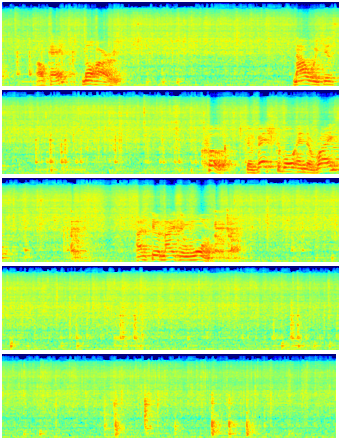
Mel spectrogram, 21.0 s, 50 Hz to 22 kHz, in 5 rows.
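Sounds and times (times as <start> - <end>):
spatula scraping pan: 0.0 - 17.6
food sizzling in frying pan: 0.0 - 21.0.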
